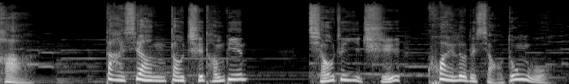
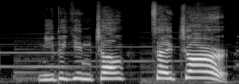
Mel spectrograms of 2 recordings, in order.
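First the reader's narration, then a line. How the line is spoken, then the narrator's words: Crowd shouting in unison. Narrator (Chinese): 大家齐声喊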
